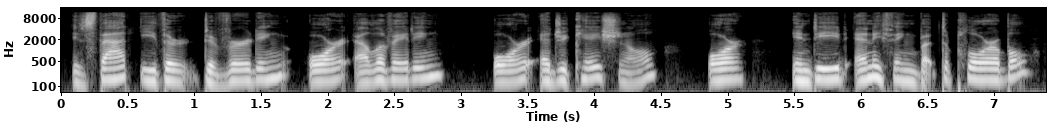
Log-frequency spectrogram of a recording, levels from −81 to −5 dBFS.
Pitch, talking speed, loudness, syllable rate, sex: 150 Hz, 105 wpm, -18 LUFS, 4.8 syllables/s, female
